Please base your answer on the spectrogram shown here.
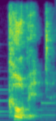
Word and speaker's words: COVID: from me so far, it is not COVID, but what? COVID. Again, not COVID, but COVID. I must, however, say that I can understand why many pronounce it COVID anyway, simply because I think they erroneously relate it to the word cough, which is a major symptom of the disease anyway.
